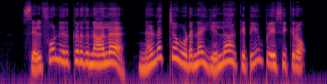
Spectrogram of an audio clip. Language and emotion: Tamil, happy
